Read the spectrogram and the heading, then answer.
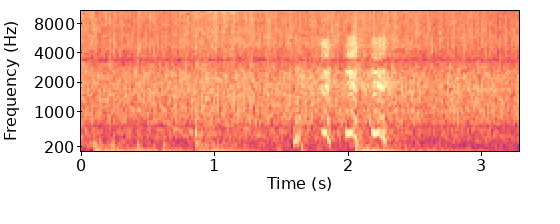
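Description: An audience applauds: a steady, dense wash of clapping that runs the whole way through, swelling with a few sharper, louder bursts in the second half.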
